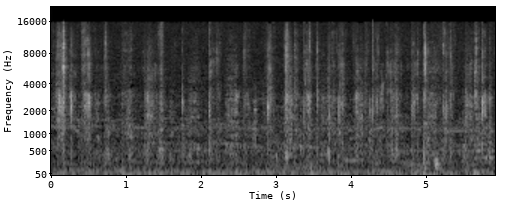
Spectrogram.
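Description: Close-miked eating sounds of two people eating fish curry and rice by hand: chewing and lip-smacking, heard as many quick, irregular wet clicks.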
